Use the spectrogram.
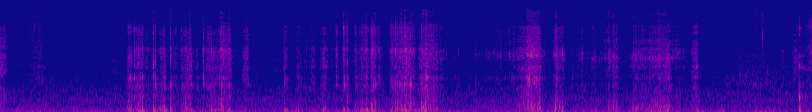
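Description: A solid grey floral foam brick held close is repeatedly poked and scratched with a wooden toothpick. The result is a quiet series of many short, crunchy, scraping onsets with bright, airy texture. The bursts come in uneven clusters with brief pauses between them.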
